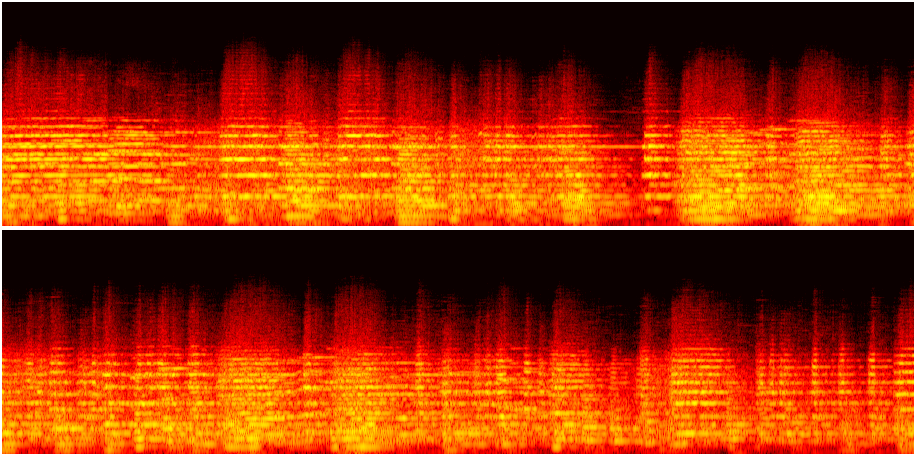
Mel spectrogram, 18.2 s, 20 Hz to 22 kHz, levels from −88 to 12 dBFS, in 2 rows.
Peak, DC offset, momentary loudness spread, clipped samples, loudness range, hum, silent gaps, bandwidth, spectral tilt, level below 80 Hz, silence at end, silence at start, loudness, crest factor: -2 dBFS; under 0.1%; 10 LU; under 0.1%; 5 LU; none; none; 9 kHz; -7 dB/octave; -46 dBFS; 0 s; 0 s; -16 LUFS; 16 dB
